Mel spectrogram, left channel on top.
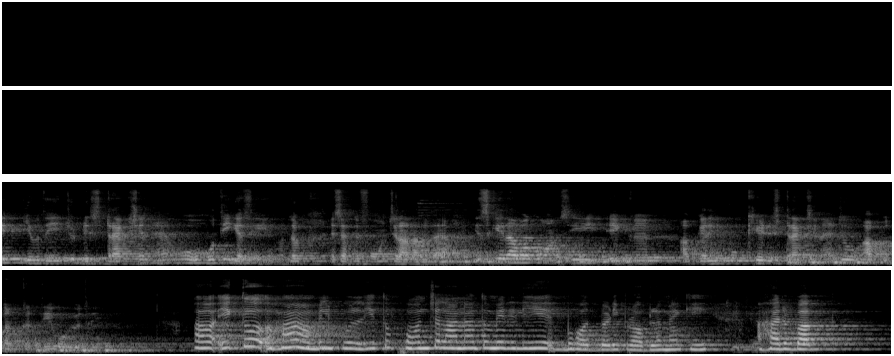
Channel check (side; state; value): left; silent; digital silence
